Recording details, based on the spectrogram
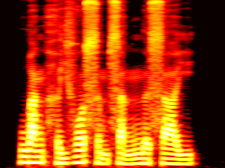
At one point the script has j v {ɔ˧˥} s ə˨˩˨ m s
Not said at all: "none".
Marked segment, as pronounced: ɔ˧˥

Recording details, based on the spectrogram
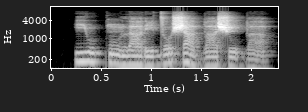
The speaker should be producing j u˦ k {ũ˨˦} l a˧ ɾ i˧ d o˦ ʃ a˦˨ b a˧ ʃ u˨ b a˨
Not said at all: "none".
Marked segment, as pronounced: ũ˧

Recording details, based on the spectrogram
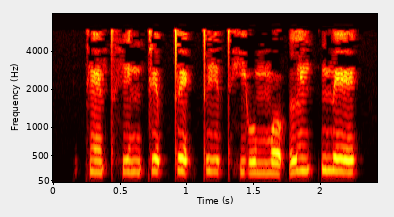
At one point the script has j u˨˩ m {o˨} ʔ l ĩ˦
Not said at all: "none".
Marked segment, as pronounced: o˨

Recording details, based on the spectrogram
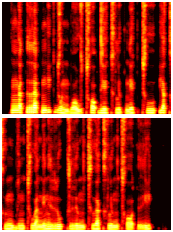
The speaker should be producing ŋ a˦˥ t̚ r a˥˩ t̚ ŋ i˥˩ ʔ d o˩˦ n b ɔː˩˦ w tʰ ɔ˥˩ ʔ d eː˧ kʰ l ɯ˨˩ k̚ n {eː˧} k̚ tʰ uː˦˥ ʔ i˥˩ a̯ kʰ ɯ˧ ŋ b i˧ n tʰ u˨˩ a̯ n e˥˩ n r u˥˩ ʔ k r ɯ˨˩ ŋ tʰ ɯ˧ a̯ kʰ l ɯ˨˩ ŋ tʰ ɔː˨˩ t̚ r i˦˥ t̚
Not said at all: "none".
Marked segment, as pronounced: eː˦˥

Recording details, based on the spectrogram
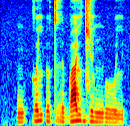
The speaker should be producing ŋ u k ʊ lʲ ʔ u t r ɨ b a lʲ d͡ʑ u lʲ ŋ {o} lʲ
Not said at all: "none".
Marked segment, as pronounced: u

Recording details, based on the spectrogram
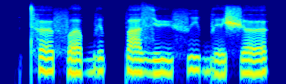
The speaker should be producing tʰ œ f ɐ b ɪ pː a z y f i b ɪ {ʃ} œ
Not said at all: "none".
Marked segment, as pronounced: ʃ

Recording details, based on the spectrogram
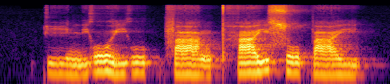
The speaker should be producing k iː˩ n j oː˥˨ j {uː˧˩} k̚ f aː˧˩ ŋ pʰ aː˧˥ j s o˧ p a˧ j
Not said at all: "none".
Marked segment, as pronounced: uː˧˩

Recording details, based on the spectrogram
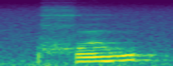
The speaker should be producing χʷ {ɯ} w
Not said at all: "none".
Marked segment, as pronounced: ɯ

